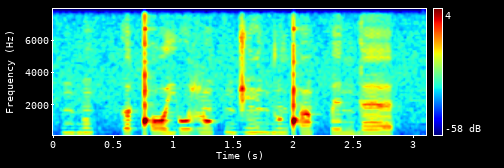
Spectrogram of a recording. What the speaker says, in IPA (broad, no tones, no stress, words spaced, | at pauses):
mbũkːɐǃʼɔ joɮõknd͡ʒĩ ndũǃʼɐ̃pːeŋɡɛ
